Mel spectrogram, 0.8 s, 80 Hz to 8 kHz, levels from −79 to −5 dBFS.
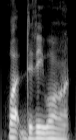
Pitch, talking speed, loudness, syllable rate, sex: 120 Hz, 315 wpm, -17 LUFS, 6.8 syllables/s, male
